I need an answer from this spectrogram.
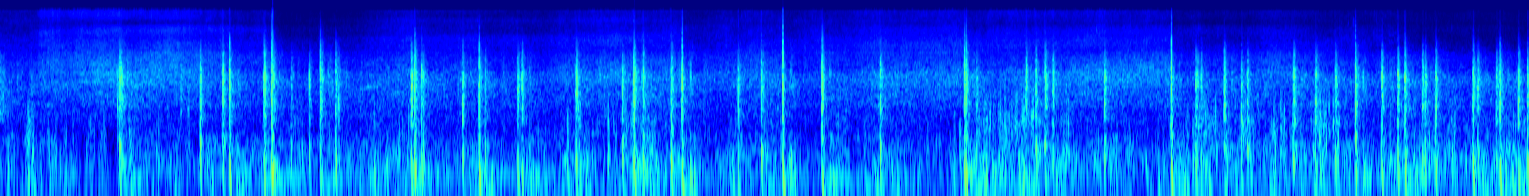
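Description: Aerial fireworks display: a rapid, unbroken string of sharp bangs from bursting shells, several a second, over a steady low rumble.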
